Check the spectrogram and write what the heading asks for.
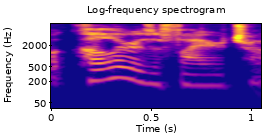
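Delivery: plain reading voice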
